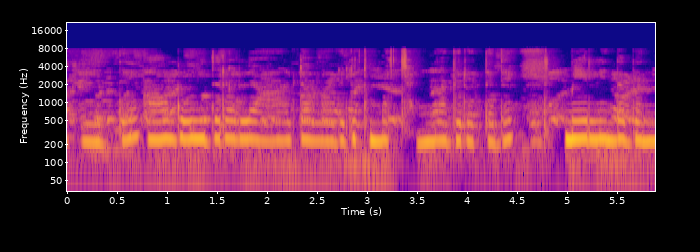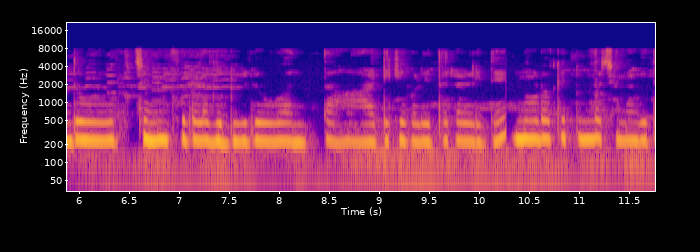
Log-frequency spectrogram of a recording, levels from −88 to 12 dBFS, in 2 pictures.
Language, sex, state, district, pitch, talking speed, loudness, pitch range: Kannada, male, Karnataka, Mysore, 230 Hz, 90 wpm, -15 LUFS, 225-245 Hz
